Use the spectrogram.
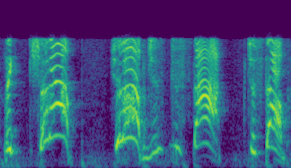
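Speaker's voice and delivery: high, sharp exasperation; fed-up outburst, pitched high; exasperated shut up. Real, not acted. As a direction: snap it off in disbelief. Exasperated retort.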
